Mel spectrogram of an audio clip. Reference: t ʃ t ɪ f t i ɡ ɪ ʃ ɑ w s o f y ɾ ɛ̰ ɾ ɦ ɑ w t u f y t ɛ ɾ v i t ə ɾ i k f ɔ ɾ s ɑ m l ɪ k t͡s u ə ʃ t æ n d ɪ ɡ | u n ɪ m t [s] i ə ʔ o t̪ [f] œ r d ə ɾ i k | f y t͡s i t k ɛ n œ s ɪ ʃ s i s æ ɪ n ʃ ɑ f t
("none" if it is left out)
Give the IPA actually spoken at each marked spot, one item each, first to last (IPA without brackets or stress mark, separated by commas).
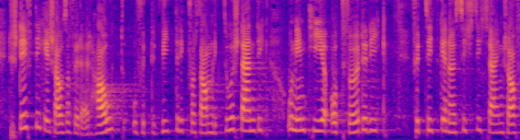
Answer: h, f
